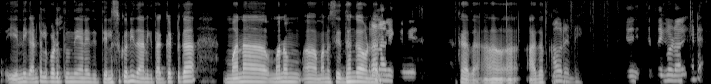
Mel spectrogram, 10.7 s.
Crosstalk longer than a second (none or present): none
